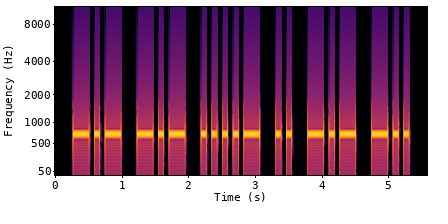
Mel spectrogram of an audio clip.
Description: Morse code, heard as a keyed tone, about 15 wpm, 700 Hz. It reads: KK4IKD
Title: USA Call Signs Repeated 2x 15wpm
